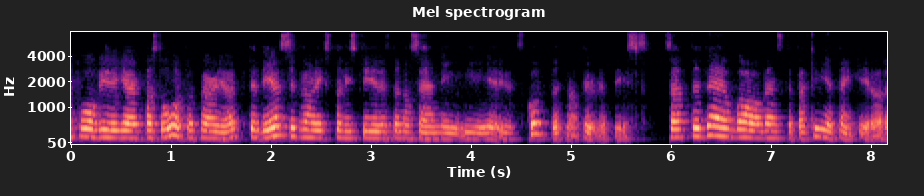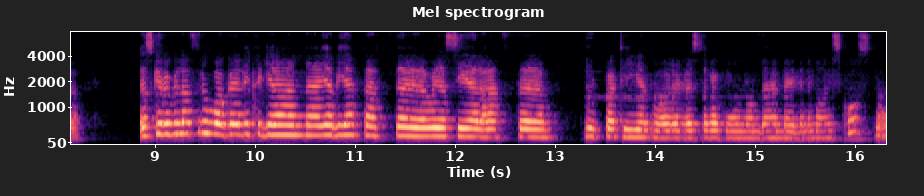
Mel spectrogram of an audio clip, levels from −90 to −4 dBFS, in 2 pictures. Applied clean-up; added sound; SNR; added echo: neural mask model DeepFilterNet 3.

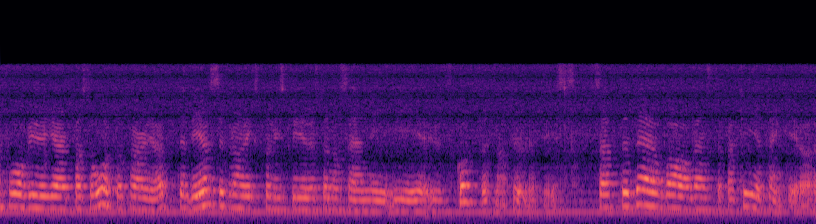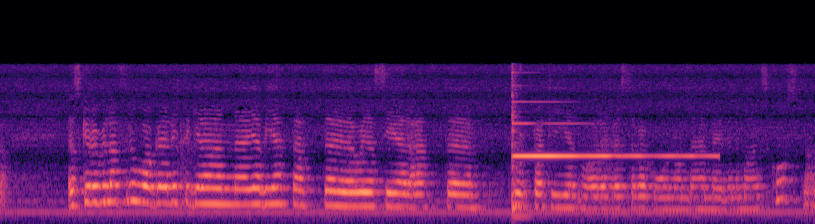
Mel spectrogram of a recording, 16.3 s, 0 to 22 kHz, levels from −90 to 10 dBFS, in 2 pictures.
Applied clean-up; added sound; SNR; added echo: none; Acoustic guitar; -4 dB; reverberation time 0.3 s.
